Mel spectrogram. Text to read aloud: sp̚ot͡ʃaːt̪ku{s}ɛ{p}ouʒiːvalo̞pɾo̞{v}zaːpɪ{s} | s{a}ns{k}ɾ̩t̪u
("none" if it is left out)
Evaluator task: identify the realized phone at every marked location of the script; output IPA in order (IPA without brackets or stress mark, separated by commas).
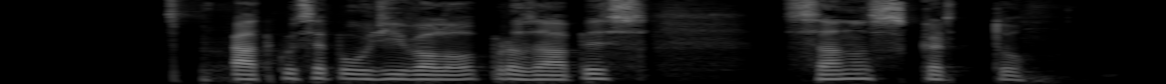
s, p, none, s, a, k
